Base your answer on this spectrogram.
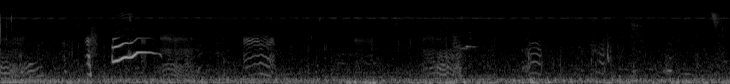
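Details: Puppies nursing from their standing mother dog; a loud, sharp rising whine with bright overtones early on, followed by several fainter short squeaky whimpers, all over a steady low rumbling background.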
